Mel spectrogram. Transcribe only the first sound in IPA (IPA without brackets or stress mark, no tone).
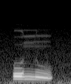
o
